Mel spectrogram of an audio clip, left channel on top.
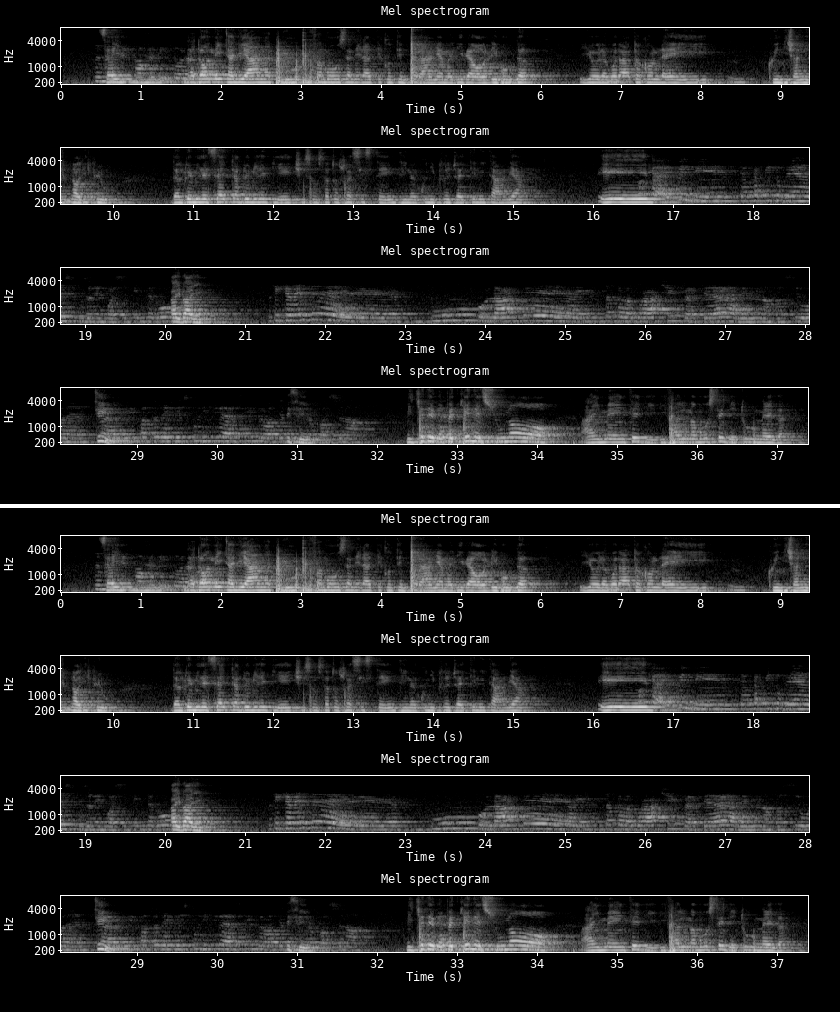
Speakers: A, on the left; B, on the right.
A: Mhm,
B: sai, il-
A: Ho capito allora.
B: la donna italiana più, più famosa nell'arte contemporanea, ma vive a Hollywood. Io ho
A: Mhm.
B: lavorato con lei 15 anni, no di più, dal 2007 al 2010 sono stato suo assistente in alcuni progetti in Italia. E
A: Ok, quindi se ho capito bene, scusami poi se ti interrompo,
B: vai, vai,
A: Praticamente eh, tu con l'arte hai iniziato a lavorarci perché avevi una passione, cioè
B: sì,
A: avevi fatto degli studi diversi, però ti ha
B: sì,
A: sempre
B: sì.
A: appassionato.
B: mi
A: Ok,
B: chiedevo perché
A: ok.
B: nessuno ha in mente di, di fare una mostra in dei tunnel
